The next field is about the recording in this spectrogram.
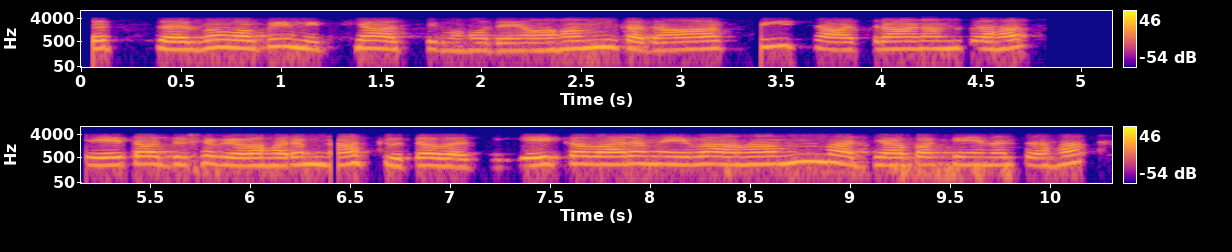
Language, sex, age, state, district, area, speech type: Sanskrit, female, 18-30, Andhra Pradesh, Chittoor, urban, conversation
